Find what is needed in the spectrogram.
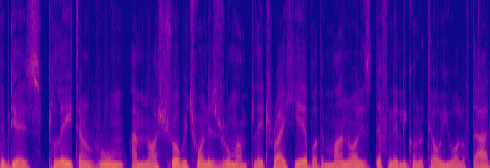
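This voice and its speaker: In a very clean recording with a silent background and a dry, close sound with no echo, a man with a dark, mellow tone talks at a fairly quick pace in monotone, flat intonation. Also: fairly high pitch for a man, hardly any pauses. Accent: African. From Africa. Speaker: music producer YouTuber. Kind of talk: tutorial. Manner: casual, hesitant with fillers.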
